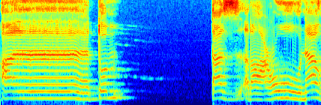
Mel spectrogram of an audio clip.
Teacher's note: نون ساکن ہے، اس کو نون ساکن کا اخفا ہو رہا ہے، غنہ کریں گے ایک الف کی مقدار · تا کے بعد زا ہے، یہ زا سیٹی کے ساتھ پڑھا جائے گا، بغیر سیٹی کے زا نہیں ہوتا. اگر اس میں سیٹی نہیں آئے گی تو سمجھ لیجیے گا کہ اپنے مخرج سے ادا نہیں ہوا صحیح طریقے سے.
